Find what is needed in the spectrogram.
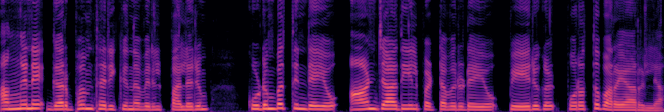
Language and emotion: Malayalam, neutral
